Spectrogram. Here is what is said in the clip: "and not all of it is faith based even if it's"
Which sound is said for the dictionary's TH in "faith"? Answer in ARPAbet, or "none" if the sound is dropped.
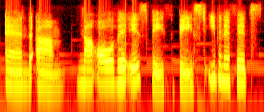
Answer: TH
